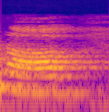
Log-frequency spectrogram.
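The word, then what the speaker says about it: knob: ठीक है, अब उसके बाद नीचे आ जाए जहाँ पे लिखा हुआ है डोर नॉब, यानी कि के को हम साइलेंट पढ़ेंगे तो इसको क्या पढ़ेंगे, डोर नॉब।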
